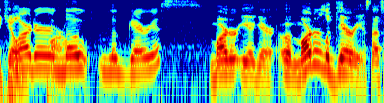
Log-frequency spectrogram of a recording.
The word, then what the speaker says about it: Logarius: and then we killed carter martyr aguero martyr lagarius that's how you say it okay location forsaken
